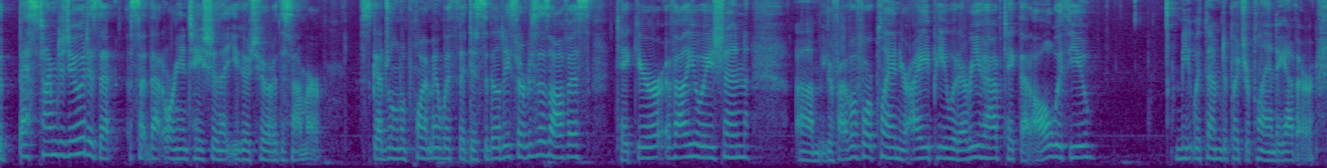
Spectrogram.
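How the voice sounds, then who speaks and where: A woman talks at a very fast pace, her pitch medium and its variation ordinary. Her loudness stays very even throughout. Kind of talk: solo podcast monologue. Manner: casual, conversational.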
